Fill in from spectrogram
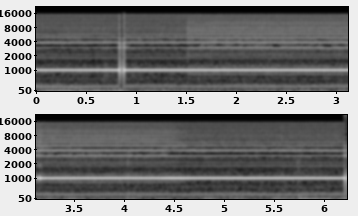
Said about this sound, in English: This beep is from the, is in the church, not my computer.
